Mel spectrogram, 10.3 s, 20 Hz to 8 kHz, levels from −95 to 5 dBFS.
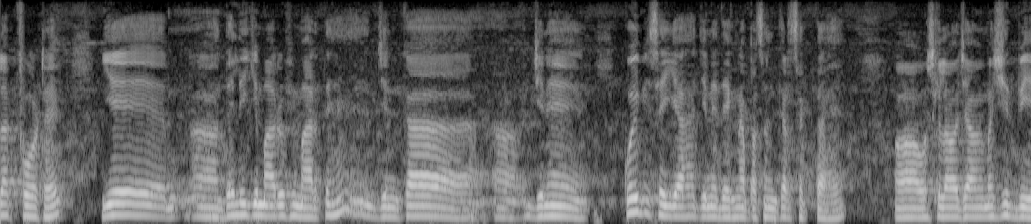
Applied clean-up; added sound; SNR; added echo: none; none; none; none.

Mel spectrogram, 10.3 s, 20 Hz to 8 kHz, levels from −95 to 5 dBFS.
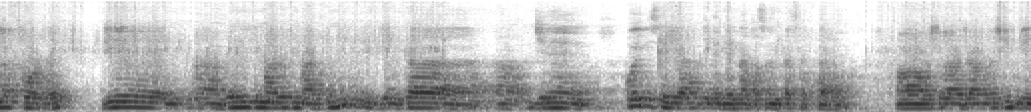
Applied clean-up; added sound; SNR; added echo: neural separator model SepFormer DNS4.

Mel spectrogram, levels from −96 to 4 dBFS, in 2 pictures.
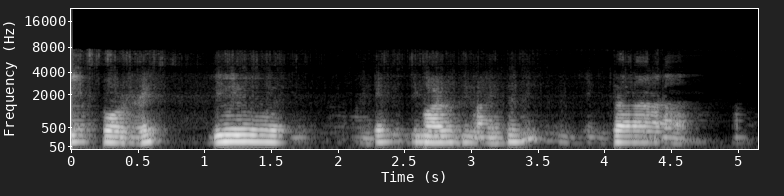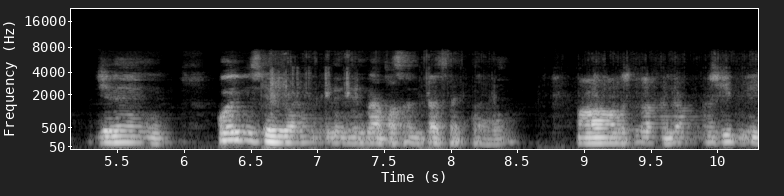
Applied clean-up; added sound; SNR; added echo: neural mask model DeepFilterNet 3.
